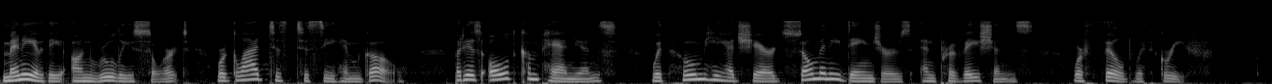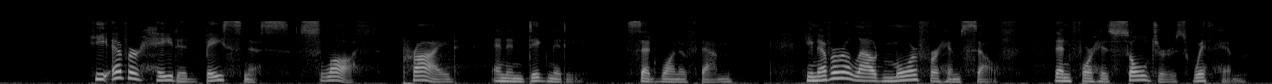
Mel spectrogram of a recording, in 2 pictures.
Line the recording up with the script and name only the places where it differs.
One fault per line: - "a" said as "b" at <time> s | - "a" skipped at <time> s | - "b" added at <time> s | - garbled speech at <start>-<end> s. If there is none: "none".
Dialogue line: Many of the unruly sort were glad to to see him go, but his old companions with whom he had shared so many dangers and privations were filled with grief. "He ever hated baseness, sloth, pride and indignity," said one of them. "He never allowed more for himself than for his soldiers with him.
none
